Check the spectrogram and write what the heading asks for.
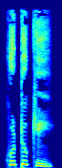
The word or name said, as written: ಗುಟುಕೀ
